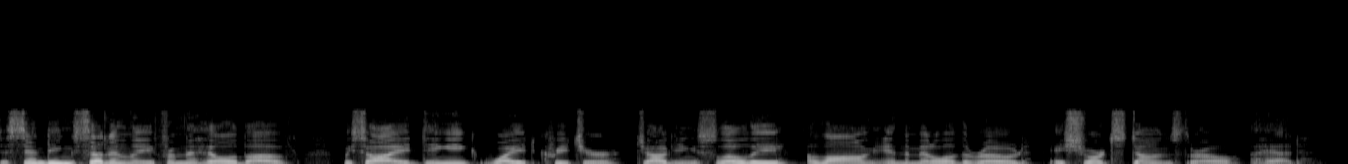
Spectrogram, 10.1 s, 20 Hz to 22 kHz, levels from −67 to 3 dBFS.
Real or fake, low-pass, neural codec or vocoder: real; 7.2 kHz; none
